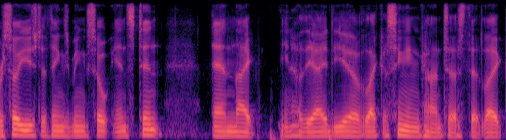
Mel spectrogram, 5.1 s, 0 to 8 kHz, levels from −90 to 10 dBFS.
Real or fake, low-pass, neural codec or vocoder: real; 7.2 kHz; none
